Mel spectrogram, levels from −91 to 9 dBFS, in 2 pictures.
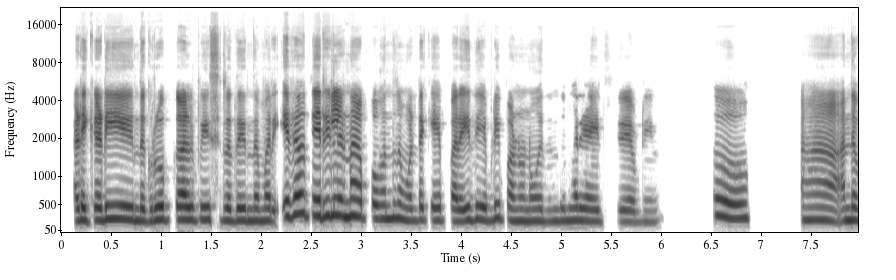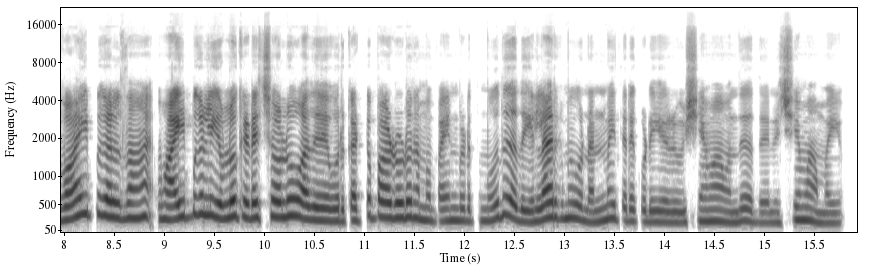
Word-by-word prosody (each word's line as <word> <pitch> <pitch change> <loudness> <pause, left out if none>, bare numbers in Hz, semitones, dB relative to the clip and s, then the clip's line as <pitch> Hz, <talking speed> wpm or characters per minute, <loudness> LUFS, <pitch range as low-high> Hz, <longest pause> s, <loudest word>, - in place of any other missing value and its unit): அடிக்கடி 225 +2 +4 0.2
இந்த 215 -1 +1
group 230 +1 +2
call 230 0 +6
பேசுறது, 220 -2 -1
இந்தமாரி. 215 0 -1
எதாவது 330 0 +4
தெரிலனா, 295 0 +6
அப்போ 255 -1 -3
வந்து 250 +1 0
நம்மள்ட்ட 225 -1 -3
கேட்பாரு. 215 -2 -1
"இது 230 - -4
எப்படி 245 +4 -3
பண்ணணும்? 210 -1 -3
இது 200 - -10
இந்த 215 - -6
மாரி 220 0 -1
ஆயிருச்சு." 200 0 -7
அப்படீன்னு. 190 +1 -16 0.6
சோ, - - +1 0.9
அ - - -4 0.4
அந்த 225 +1 +1
வாய்ப்புகள் 300 +1 +2
தான். 265 +2 0 0.2
வாய்ப்புகள் 280 +7 +3
எவ்வளோ 275 +3 +4
கெடைச்சாலும், 275 +2 +2
அது 230 -2 +1 0.2
ஒரு 205 -1 -5
கட்டுப்பாடோட 265 +4 0
நம்ம 225 -3 -5
பயன்படுத்தும்போது, 215 +5 -6
அது 205 -3 -3
எல்லாருக்குமே 260 +2 +2
ஒரு 205 - -8
நன்மை 225 +6 -5
தரக்கூடிய 195 -2 -7
ஒரு 185 - -6
விஷயமா 205 +1 -5
வந்து 190 +3 -7
அது 180 -1 -12
நிச்சயமா 225 +4 -4
அமையும். 175 0 -12
225 Hz, 165 wpm, -18 LUFS, 210-265 Hz, 0.9 s, call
